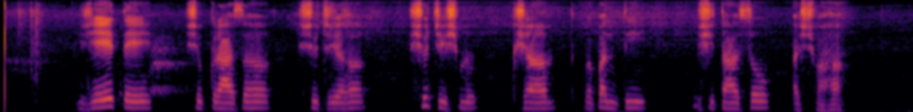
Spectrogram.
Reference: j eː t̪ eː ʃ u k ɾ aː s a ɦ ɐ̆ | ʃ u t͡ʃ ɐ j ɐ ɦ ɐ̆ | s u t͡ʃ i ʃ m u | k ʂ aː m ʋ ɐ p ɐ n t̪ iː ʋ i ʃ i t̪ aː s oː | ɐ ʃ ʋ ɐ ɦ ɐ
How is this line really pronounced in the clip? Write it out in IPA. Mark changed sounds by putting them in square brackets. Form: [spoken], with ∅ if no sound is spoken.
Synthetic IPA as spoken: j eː t̪ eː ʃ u k ɾ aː s [ɐ] ɦ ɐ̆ | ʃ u t͡ʃ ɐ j ɐ ɦ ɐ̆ | [ʃ] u t͡ʃ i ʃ m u | k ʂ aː m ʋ ɐ p ɐ n t̪ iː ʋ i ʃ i t̪ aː s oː | ɐ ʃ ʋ ɐ ɦ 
